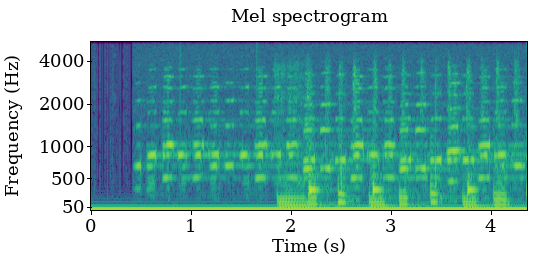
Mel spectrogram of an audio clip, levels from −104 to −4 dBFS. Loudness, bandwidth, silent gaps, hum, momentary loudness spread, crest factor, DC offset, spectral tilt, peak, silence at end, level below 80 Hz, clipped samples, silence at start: -23 LUFS; 5.4 kHz; none; none; 6 LU; 18 dB; 10%; -8 dB/octave; -4 dBFS; 0 s; -34 dBFS; under 0.1%; 0.45 s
